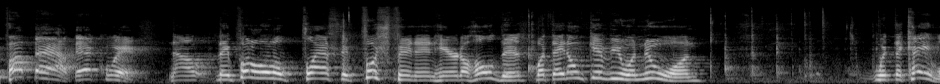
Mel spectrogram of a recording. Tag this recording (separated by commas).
inside a small room, Speech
